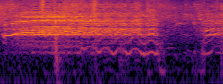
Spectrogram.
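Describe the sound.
A horse in a stall lets out one wavering whinny that trembles up and down in pitch, loud and alone over a steady rustling background.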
